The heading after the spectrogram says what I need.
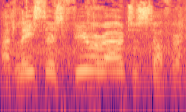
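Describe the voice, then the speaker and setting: A man's voice: on the high side, moderate pace, noisy background, close to an everyday voice. An actor playing a brooding young male assassin turned sea captain in a dramatic video game, earnest and hard-edged. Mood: grave, businesslike.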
